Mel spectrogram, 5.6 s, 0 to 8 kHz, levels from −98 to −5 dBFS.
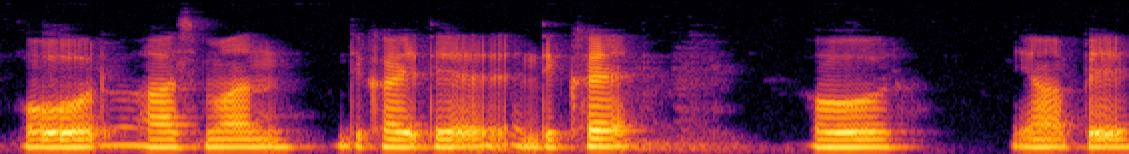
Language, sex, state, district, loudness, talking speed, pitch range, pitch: Hindi, male, Rajasthan, Churu, -17 LUFS, 105 wpm, 145-150 Hz, 145 Hz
